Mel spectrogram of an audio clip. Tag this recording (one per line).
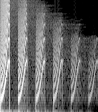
analog
beep
delay
electronic
fx
korg
monotron
space
synth
synthesizer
